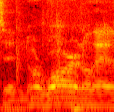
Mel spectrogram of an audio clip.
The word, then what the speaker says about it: noir: It is the urban fantasy, and it does get into the noir. Is that the right way to say it? – Noir. Sure. – Noir.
